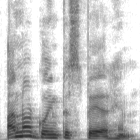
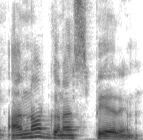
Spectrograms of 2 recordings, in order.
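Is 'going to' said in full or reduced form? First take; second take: full; reduced. First: Going to is said as two full words. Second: Going to is reduced to gonna.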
